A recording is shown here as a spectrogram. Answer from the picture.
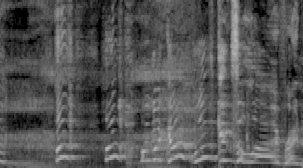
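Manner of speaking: gasping, high-pitched disbelief; shocked gasp. Real, not acted. Streamer reacting to the game character, high excited gasps.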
